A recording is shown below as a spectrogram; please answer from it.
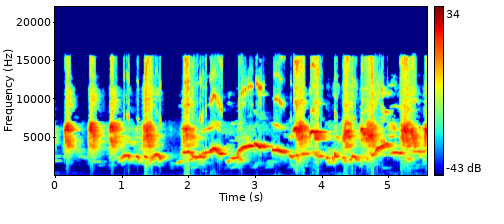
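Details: An agitated, fighting-mode oriental magpie-robin, played as a lure to spur other birds to sing, pours out a loud, fast medley of rich whistles, rising slurs and harsh buzzy notes almost without pause.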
